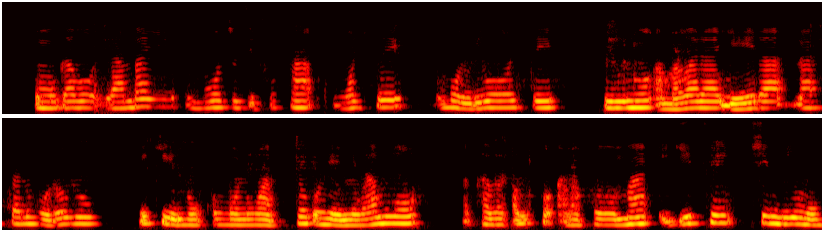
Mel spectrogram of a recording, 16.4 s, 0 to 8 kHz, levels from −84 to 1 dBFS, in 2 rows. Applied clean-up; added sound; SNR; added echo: neural mask model DeepFilterNet 3.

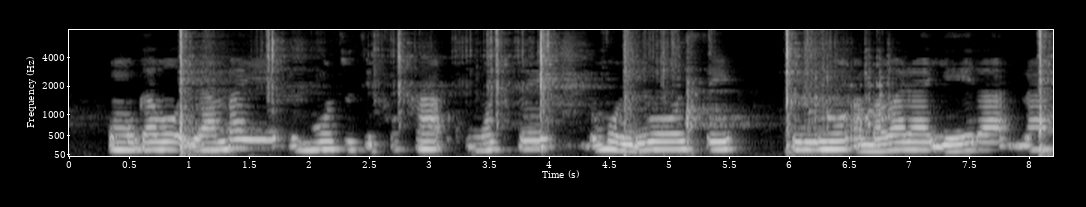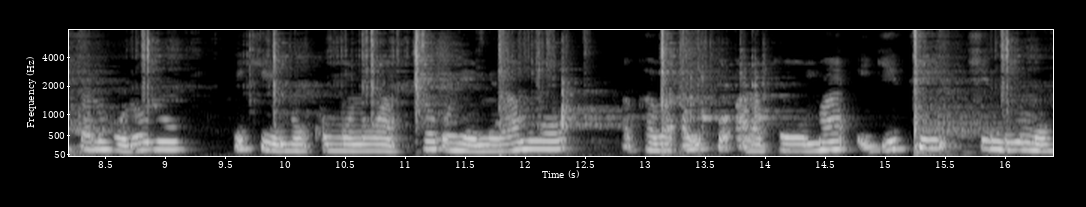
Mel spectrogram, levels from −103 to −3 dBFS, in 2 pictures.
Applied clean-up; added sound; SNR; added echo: classical method WPE with log-MMSE.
